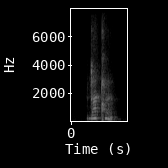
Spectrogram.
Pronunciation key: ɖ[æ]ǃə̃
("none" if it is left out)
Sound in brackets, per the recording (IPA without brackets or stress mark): a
